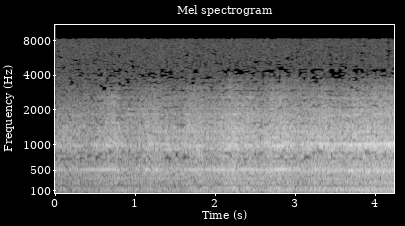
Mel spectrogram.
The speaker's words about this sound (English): Now, when you hear a humming like that, you know that car has worn-out gears. And probably they're worn because the owner forgot to change to wetter gear lubricants when cold weather came.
